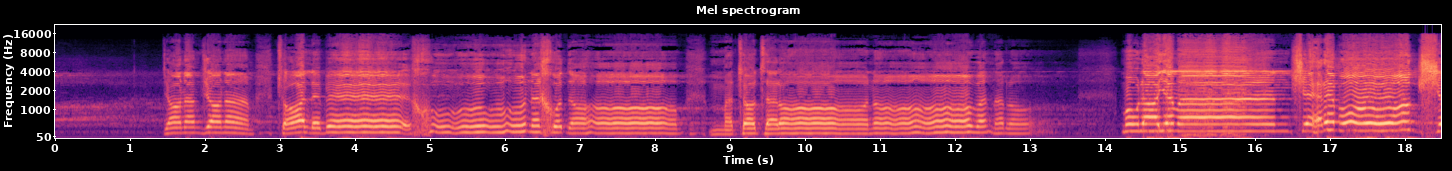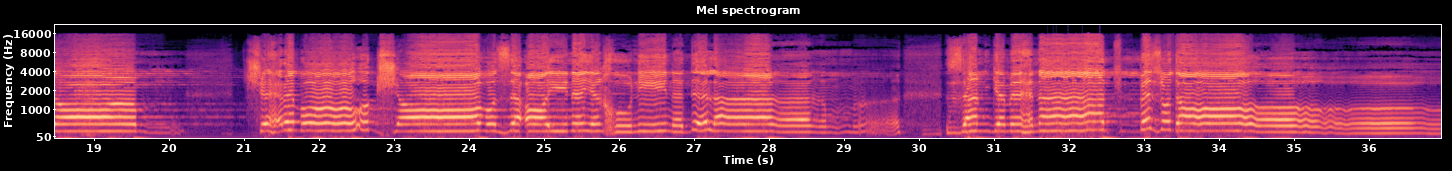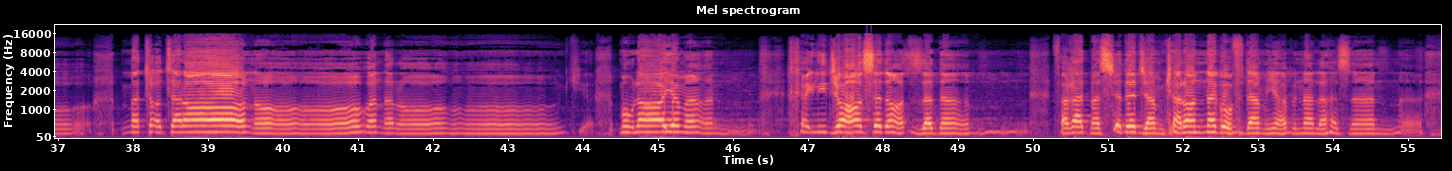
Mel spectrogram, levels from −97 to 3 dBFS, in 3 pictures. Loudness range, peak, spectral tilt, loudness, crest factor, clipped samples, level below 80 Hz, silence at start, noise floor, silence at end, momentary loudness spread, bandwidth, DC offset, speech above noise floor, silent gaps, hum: 10 LU; 0 dBFS; -1.5 dB/octave; -10 LUFS; 12 dB; under 0.1%; -50 dBFS; 1.45 s; -46 dBFS; 0 s; 18 LU; 16.5 kHz; under 0.1%; 35 dB; none; none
